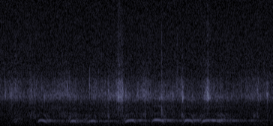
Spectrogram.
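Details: An owl gives a run of short, evenly arched notes, repeated several times a second, over a constant high insect-like hiss.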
